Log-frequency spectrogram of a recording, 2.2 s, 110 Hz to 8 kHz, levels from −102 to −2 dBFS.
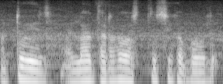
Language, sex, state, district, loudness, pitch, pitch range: Kannada, male, Karnataka, Koppal, -16 LUFS, 115 Hz, 110-120 Hz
